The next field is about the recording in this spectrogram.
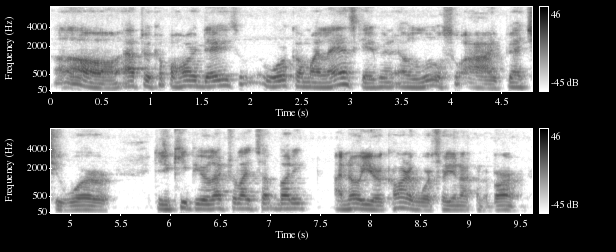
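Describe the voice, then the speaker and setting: A man's voice: mid-range voice, a little fast, darkish tone, reverberant. A man hosting a casual livestream, rambling and joking while he hums to himself and searches for things. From Alabama. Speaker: livestream host.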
